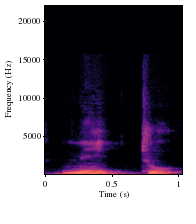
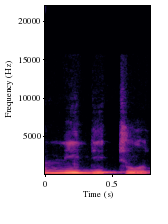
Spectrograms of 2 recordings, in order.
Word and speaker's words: need to: andar falar dormir sair you need to go very pronunciation Connect nicho nicho não pode falar need to tá não tenho e depois dormir bem muda nem aí conecta com o tio nicho you you got it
